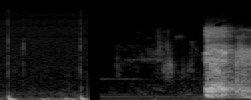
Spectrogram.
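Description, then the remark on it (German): A single loud, harsh cough bursts out near the end, following a few soft low thumps and a stretch of near silence. “Hast du gehustet?”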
